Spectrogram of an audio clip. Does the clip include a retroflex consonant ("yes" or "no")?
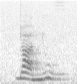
yes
